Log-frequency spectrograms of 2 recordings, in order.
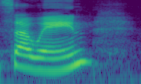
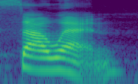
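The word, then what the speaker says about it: Samhain: We said Sawain. It's Sawen.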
